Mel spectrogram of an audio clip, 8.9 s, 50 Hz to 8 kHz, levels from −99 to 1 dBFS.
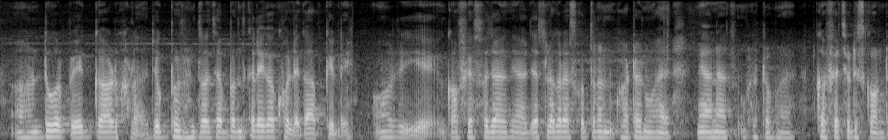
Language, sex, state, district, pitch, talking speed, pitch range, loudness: Hindi, male, Bihar, Kishanganj, 115 Hz, 210 wpm, 115-120 Hz, -25 LUFS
